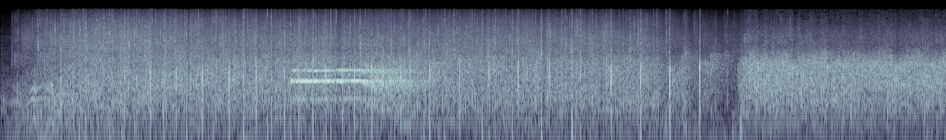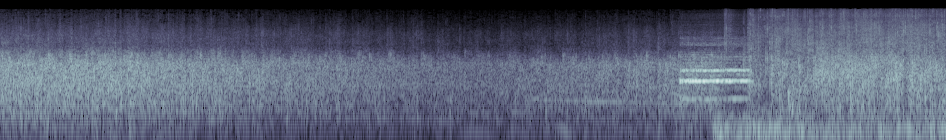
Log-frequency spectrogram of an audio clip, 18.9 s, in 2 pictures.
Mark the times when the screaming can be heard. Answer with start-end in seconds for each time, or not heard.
2.9-4.3, 16.2-17.0.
